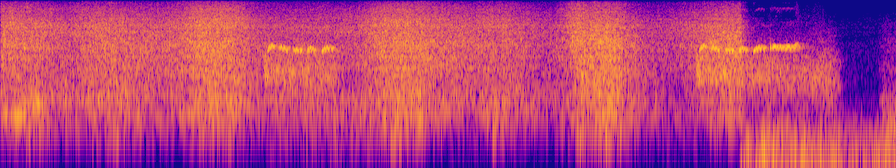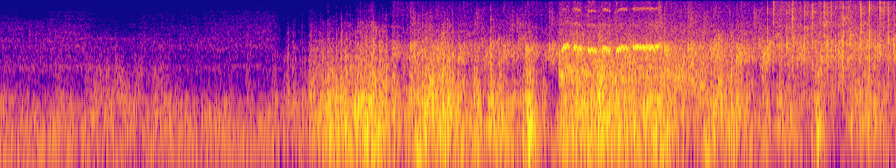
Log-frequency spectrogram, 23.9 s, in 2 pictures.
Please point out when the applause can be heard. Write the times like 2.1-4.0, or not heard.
17.1-23.8.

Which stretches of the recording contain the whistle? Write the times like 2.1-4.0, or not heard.
3.5-4.5, 9.2-11.2, 19.4-21.4.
